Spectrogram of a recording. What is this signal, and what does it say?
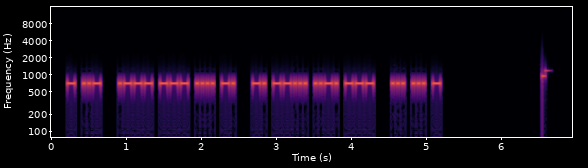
Morse code, heard as a keyed tone, about 36 wpm, 700 Hz. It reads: TU JOHN N7FO SST
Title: K1USN SST QSO Practice - 35wpm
